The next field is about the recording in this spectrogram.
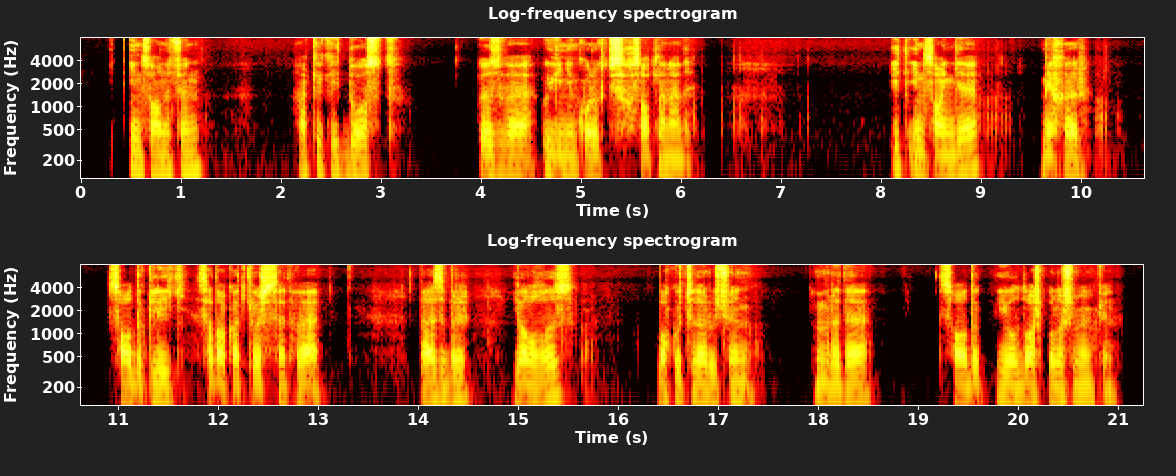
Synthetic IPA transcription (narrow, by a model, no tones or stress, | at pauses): ɪt̪ʰɪnsɒnʊt͡ʃʰʊn | haqɨqʰijd̪ost̪ | ɵzvaʊjɪnɪŋkʰoɾɪkt͡ʃʰɪ̥sɪ̥hɪ̥sɒblanad̪ɪ | ɪt̪ʰɪ̰nsɒŋɡʲa | mehɪɾ | sɒd̪ɨqlˠɪkʲsad̪ɒqʰɑt̪kʰɵɾst̪ad̪ɪva | b̥azɪbɪɾ | jɒlˠʁɨz | bɒqʰʊt͡ʃʰɪlaɾʊt͡ʃʰʊn | ʊmɾɪd̪a | sɒd̪ɨq̚jolˠd̪ɒʃbolɪʃɪmʊmkʲʰɪn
